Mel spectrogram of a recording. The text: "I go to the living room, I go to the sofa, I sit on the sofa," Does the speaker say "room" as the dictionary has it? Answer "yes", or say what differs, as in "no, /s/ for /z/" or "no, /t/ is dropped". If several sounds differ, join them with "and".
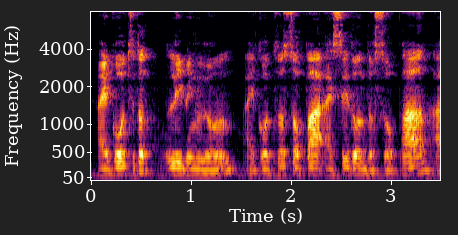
no, /l/ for /ɹ/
